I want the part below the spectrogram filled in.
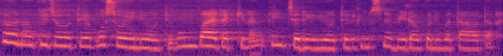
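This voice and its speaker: A woman's voice: fairly high pitch, steady tone, fast talker, dark tone. A woman telling a casual love story in a chatty way, voicing both characters herself. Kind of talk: casual Hindi audio story narration. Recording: echoey room with long reverb.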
